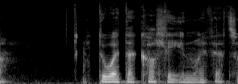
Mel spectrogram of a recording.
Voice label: "colli", Welsh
